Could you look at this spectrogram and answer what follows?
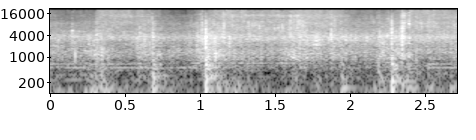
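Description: Discada norteña with serranos, onion and tomato is stirred in a hot pan on a stovetop. A continuous sizzle is broken by a few louder scraping stir strokes.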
